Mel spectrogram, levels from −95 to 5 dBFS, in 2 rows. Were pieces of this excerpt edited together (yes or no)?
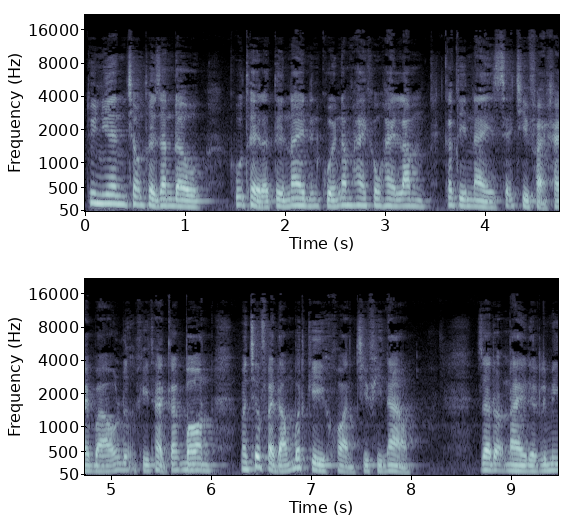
yes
